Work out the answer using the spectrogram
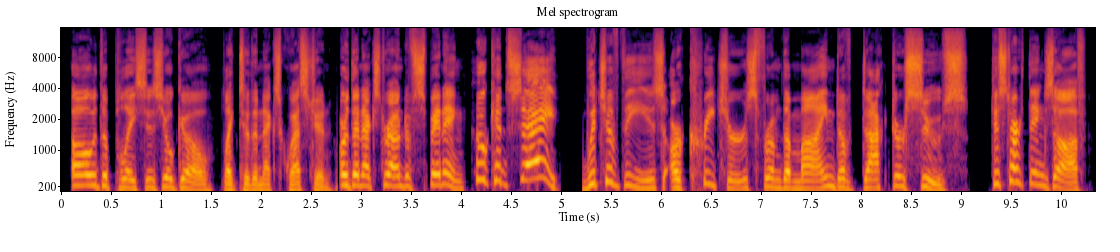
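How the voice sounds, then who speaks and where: An actor playing a cocky, ancient talking wheel who hosts a video game quiz show with pompous, playful theatrical delivery. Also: male voice, a little high, a bit bright, dry recording, clean studio sound. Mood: grandiose, teasing.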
